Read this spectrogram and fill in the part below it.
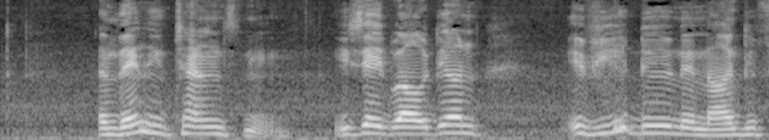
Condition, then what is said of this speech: Cerebral palsy. My words is not clear, and I struggle a bit.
